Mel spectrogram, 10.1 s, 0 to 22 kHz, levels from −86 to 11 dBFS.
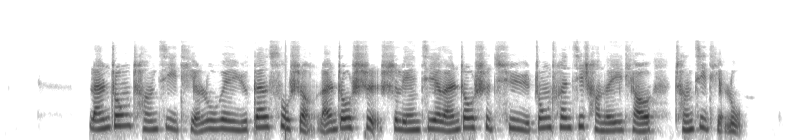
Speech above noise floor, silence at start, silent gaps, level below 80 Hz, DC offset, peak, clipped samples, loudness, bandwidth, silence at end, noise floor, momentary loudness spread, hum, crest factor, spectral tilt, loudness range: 61 dB; 1.1 s; none; -60 dBFS; under 0.1%; -2 dBFS; under 0.1%; -18 LUFS; 7.4 kHz; 0.85 s; -79 dBFS; 8 LU; none; 16 dB; -6.5 dB/octave; 3 LU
